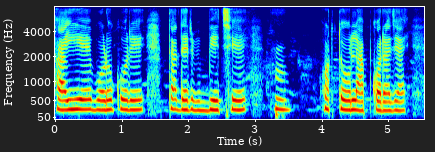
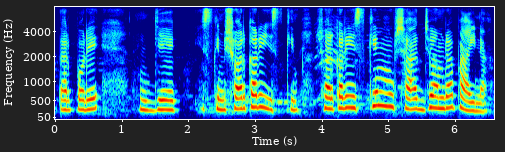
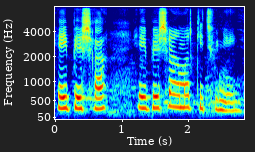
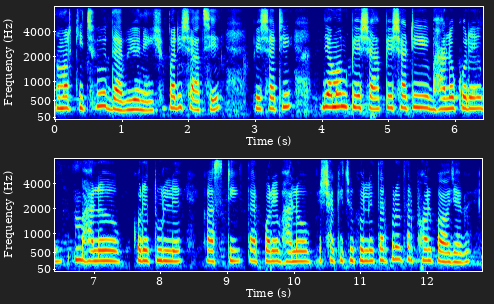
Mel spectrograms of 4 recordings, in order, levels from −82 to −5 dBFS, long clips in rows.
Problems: background sounds at intervals, continuous background conversations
